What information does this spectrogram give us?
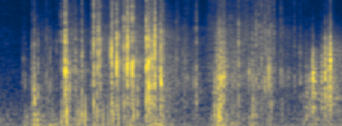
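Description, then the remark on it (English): A quick burst of papery riffling and crinkling, tarot cards flicked and shuffled in a busy rhythm for a couple of seconds during a reading, with no voices. “I'm going to do a quick little shuffle here.”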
